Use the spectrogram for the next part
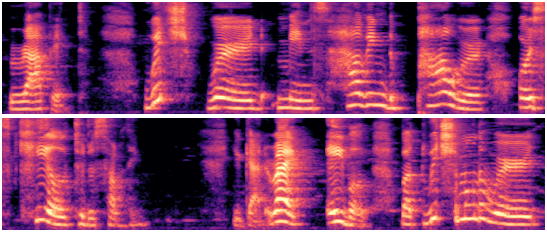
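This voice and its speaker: A woman teacher giving a slow school dictation quiz, asking questions deliberately and confirming the answers with encouragement. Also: fairly high pitch, pushed and bright. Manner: slow, deliberate delivery, spelling words out letter by letter; encouraging, praising the listener.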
